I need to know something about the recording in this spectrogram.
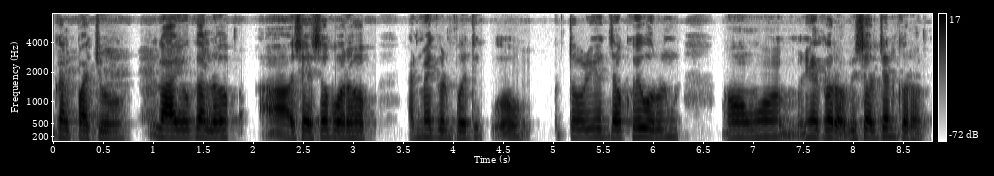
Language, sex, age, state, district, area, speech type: Goan Konkani, female, 45-60, Goa, Salcete, urban, spontaneous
